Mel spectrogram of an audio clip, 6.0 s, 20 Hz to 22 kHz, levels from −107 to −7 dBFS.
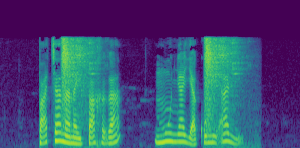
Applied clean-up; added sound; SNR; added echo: none; Shatter; -2 dB; none.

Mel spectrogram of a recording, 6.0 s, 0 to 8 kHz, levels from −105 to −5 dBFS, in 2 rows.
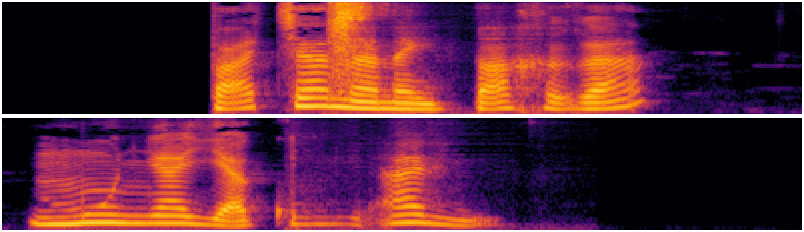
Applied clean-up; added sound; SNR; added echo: neural mask model DeepFilterNet 3.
